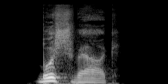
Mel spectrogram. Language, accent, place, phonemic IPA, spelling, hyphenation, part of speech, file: German, Germany, Berlin, /ˈbʊʃˌvɛʁk/, Buschwerk, Busch‧werk, noun, De-Buschwerk.ogg
- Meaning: thicket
